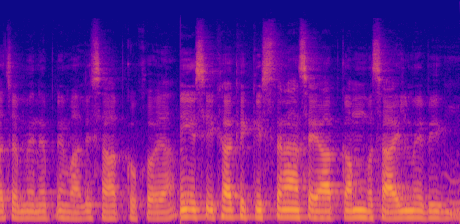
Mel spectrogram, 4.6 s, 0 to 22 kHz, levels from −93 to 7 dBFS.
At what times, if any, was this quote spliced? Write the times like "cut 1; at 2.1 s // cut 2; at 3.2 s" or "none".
cut 1; at 1.8 s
